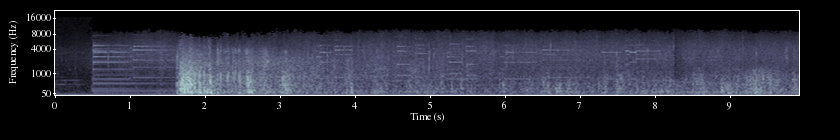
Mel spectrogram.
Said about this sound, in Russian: Сверкнула молния, а за ней последовал сильный раскат грома, от которого проснулась собака.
